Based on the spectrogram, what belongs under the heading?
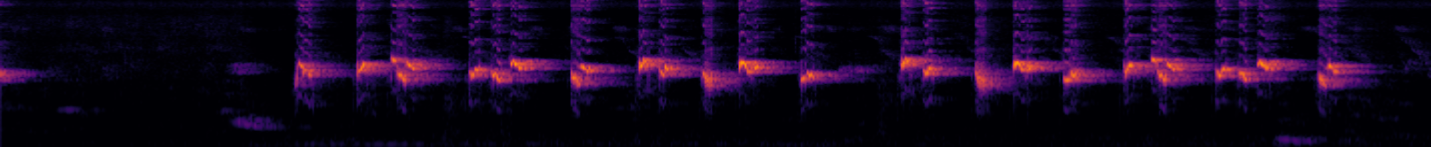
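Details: Sooty-headed bulbul singing at dawn, given dried-rice therapy. A near-continuous cascade of bright hooked chirps runs for several seconds at a steady lively pace, with a faint low rumble and a short lower note in the background.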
